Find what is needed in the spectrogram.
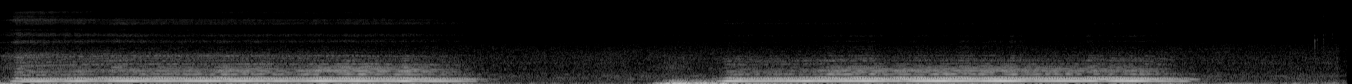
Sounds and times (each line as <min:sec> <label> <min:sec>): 0:00.0 male vocal 0:05.0
0:06.6 male vocal 0:12.0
